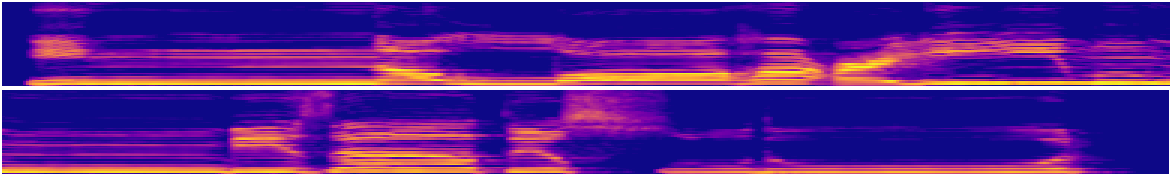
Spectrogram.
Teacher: हम यहाँ मीम का तलफ़ुज़ करेंगे, पिछले मीम को अगले मीम के साथ मिलाकर पढ़ेंगे और हम यहाँ गुन्ना भी करेंगे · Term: इकलाब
